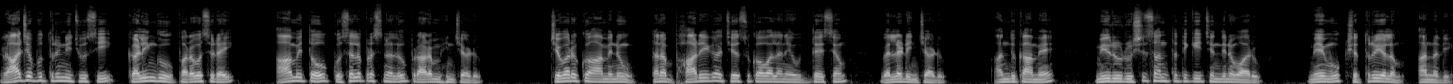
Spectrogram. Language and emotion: Telugu, neutral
